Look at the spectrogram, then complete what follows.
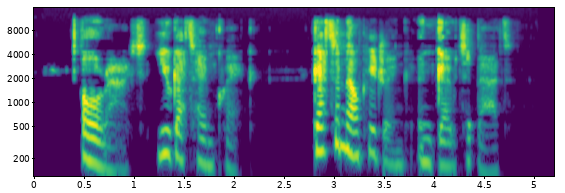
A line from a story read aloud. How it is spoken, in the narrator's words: Mum kindly said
